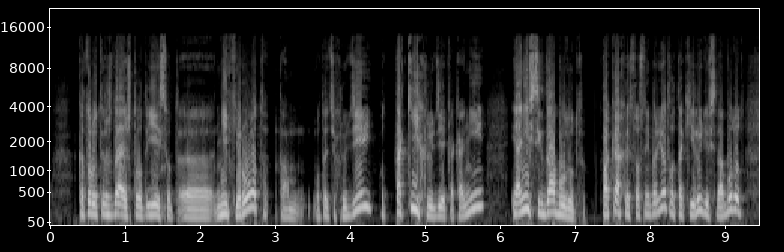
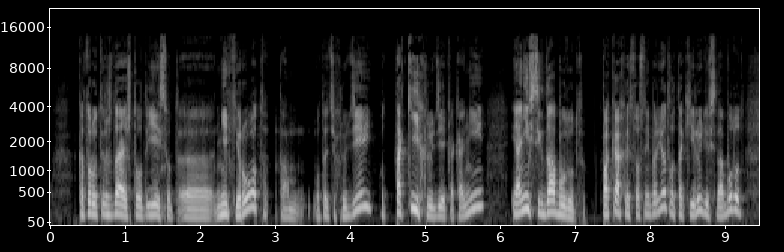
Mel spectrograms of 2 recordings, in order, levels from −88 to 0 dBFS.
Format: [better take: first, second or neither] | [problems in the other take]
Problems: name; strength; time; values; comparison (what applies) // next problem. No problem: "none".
second | distortion; slight; 5% of the sound clipped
